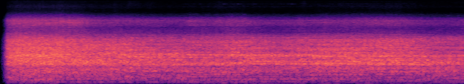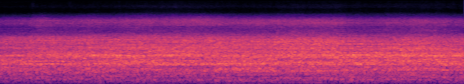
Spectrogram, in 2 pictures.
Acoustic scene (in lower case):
street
